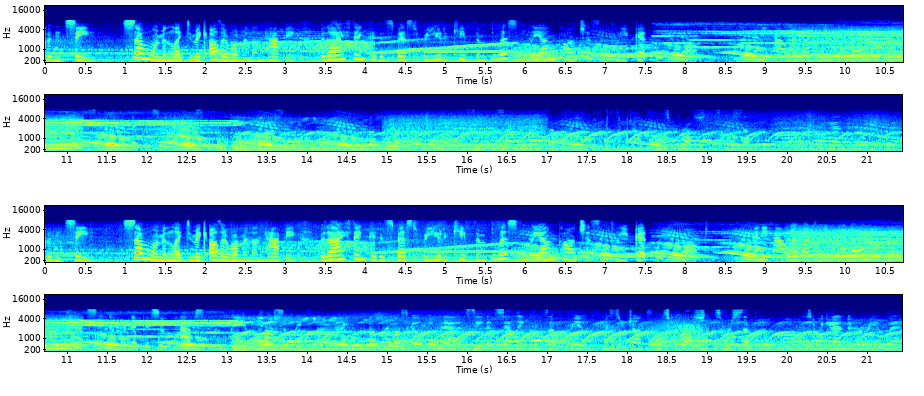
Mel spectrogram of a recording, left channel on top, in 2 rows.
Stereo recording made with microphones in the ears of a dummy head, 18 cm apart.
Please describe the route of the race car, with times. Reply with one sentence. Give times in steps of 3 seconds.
In this clip you hear the race car on the right from 0 s, in the centre from 9 s and on the left from 12 s.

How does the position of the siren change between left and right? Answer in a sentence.
You can hear the siren travel towards the right.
